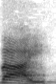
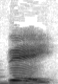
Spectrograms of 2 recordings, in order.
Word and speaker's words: day: todos terminan con la palabra de no se pronuncia die o que no se pronuncia like se pronuncia day entonces no se dice monday sino monde y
